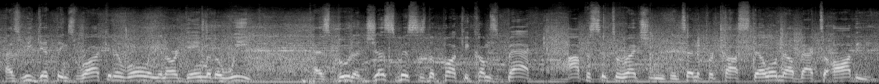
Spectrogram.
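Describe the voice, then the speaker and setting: A man calling an amateur hockey game play by play, with a raspy voice hoarse from a cold, talking fast and with energy. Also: a little high, over loud music, rough recording. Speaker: play-by-play commentator. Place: rink broadcast booth.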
